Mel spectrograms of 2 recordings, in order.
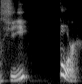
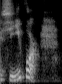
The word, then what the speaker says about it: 媳妇: Okay, daughter-in-law, we have 媳妇. Okay, 媳妇. With this added at the end, you can tell that's northern China dialect, which will curl the town at the end of the pronunciation.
